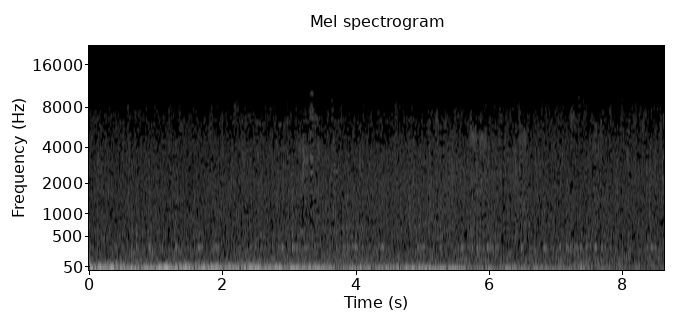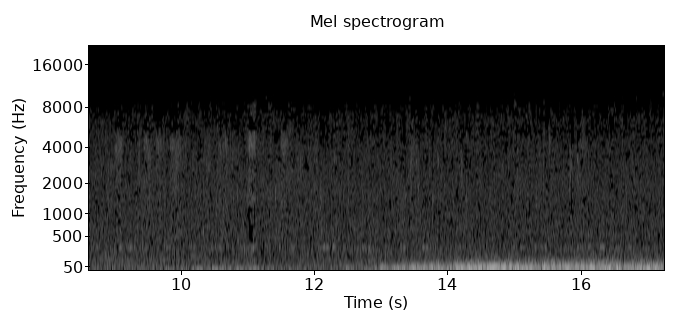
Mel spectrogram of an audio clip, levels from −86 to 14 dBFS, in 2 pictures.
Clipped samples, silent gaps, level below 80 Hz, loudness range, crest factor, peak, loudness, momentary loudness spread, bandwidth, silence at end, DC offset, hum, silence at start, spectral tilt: under 0.1%; none; -42 dBFS; 8 LU; 16 dB; -24 dBFS; -48 LUFS; 9 LU; 8.6 kHz; 0 s; under 0.1%; none; 0 s; -4 dB/octave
